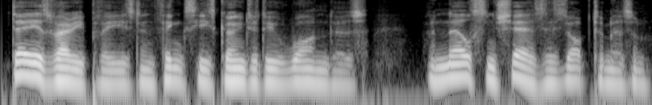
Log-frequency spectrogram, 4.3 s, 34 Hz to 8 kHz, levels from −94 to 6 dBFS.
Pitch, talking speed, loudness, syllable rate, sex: 110 Hz, 220 wpm, -17 LUFS, 5.9 syllables/s, male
